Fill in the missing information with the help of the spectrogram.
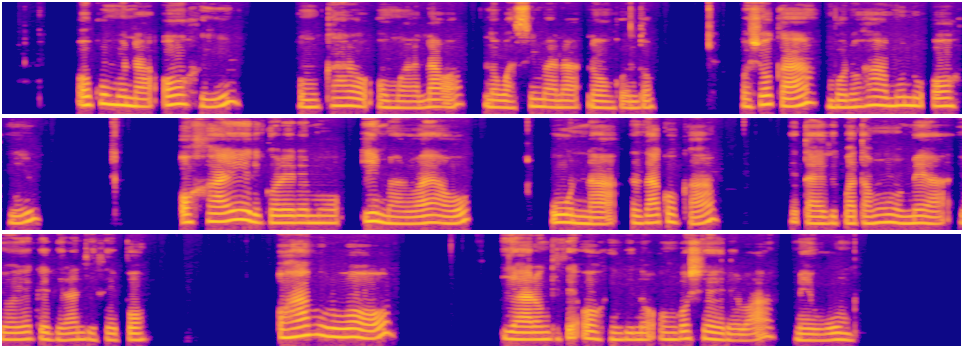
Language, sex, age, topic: Oshiwambo, female, 18-24, agriculture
